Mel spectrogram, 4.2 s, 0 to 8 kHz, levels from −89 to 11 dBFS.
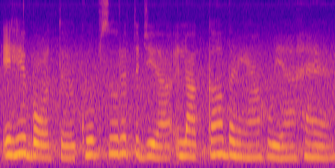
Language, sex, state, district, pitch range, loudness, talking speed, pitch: Punjabi, female, Punjab, Kapurthala, 210-255 Hz, -18 LUFS, 115 wpm, 230 Hz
